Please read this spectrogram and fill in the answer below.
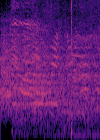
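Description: Football match ambience: a low steady hum of the ground with faint distant shouts from players and a sparse crowd, and a single dull thud about halfway through.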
